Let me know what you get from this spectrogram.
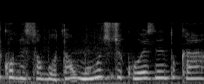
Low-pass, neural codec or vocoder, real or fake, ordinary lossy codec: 7.2 kHz; none; real; none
